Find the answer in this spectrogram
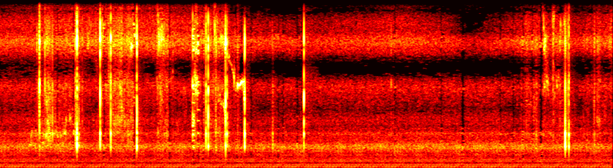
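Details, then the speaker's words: Endoscopic ear suction in an adult man's infected right ear canal, working around a bend to reach deep dead skin: a steady low suction hum with scattered sharp crackles and clicks as debris is drawn up. "all the sound they're not the most soothing are they no much truth about people set back it sounds like five paper crackling"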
